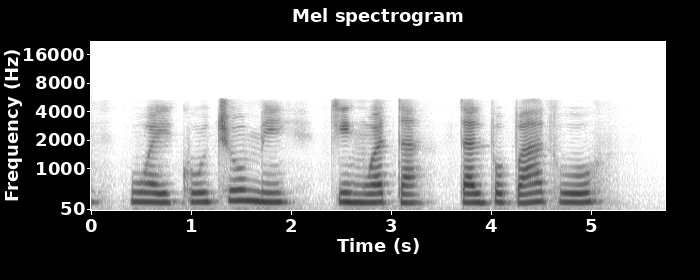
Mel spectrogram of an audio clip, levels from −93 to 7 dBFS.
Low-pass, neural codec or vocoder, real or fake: 5.4 kHz; codec, 16 kHz, about 1 kbps, DyCAST, with the encoder's durations; fake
